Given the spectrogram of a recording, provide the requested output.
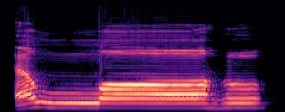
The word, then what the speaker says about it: Allah: İsmi Azam Allah'tır ama orijinalinde Kur'an lafzında Allahu Allahu şeklinde e'yi ince yapıyoruz Lama bastığımız anda lafzatullah kalın telaffuz ediyoruz bu Lama lafzatullah da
